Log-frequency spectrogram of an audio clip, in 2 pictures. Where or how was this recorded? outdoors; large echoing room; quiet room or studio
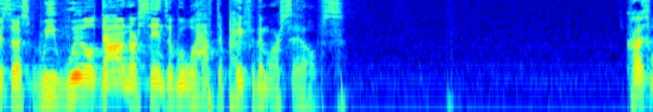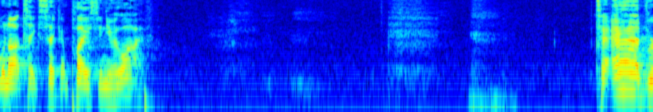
large echoing room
